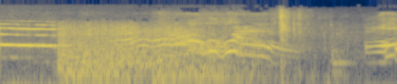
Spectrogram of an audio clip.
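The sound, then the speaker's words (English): A missile arrives and explodes against a wall, a sudden loud burst of rumbling blast noise with whistling tones inside it, lasting about a second and a half before breaking up and dying away, then a brief tonal sound. “Point it towards a large portion of the Sebastopol wall. Ready? Fire! We now go over to Sebastopol wall to hear the arrival of the missile.”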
